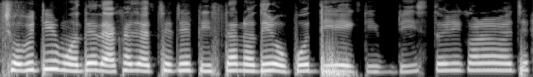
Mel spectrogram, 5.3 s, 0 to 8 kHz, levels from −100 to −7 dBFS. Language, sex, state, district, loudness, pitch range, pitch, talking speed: Bengali, female, West Bengal, Jalpaiguri, -18 LUFS, 240-275 Hz, 260 Hz, 155 wpm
